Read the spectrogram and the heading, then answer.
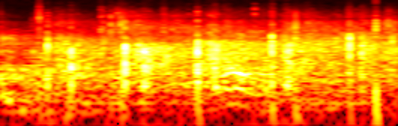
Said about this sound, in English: Can I have an amen? Yeah. Is it that you clap a lot here, or I'm preaching good? which one is it? I'm a little confused.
